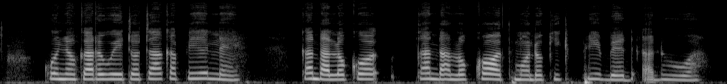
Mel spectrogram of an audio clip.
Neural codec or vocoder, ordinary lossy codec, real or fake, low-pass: codec, 44.1 kHz, 3.4 kbps, Pupu-Codec; none; fake; none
